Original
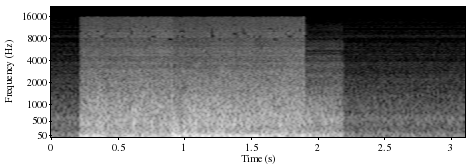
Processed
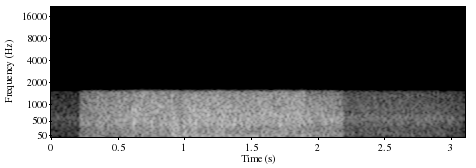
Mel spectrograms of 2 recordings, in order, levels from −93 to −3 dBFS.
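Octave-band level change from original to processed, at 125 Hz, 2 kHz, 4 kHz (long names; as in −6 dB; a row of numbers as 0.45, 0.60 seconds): −16.0 dB, −9.0 dB, below −40 dB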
